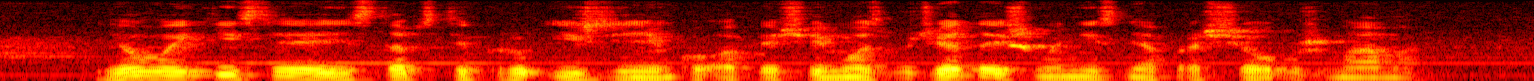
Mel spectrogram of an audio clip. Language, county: Lithuanian, Utena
